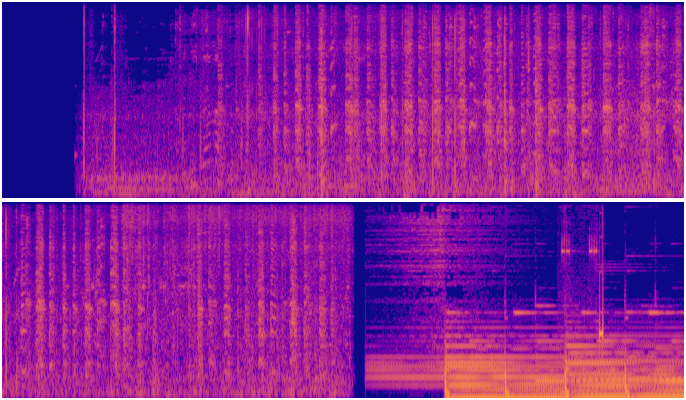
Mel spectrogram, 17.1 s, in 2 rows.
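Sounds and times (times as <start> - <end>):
birds chattering: 1.0 - 12.9.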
